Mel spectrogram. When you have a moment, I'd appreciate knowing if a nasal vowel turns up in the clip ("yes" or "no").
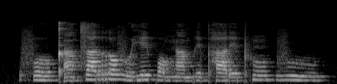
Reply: yes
